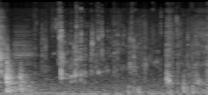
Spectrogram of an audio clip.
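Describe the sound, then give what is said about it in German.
Milk pours into a glass in a steady, gurgling stream lasting a few seconds, with bright splashy bursts and a faint rising fill tone, no speech. “Hier, dein Glas Milch, wie gewünscht.”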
